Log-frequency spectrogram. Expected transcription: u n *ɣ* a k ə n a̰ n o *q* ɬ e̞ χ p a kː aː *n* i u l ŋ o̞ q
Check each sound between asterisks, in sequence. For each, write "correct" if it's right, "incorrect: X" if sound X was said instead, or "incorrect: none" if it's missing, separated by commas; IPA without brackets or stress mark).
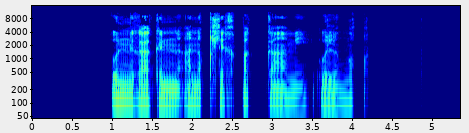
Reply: correct, correct, incorrect: m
